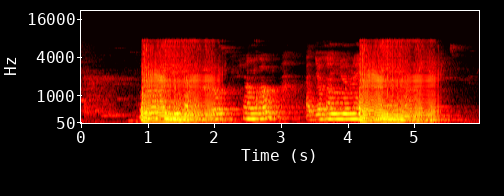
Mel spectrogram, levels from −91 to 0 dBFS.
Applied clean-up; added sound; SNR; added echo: none; Fart; -3 dB; reverberation time 0.9 s.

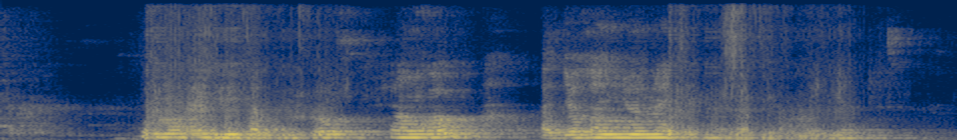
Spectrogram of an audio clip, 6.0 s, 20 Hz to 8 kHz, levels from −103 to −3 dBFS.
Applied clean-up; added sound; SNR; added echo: neural separator model SepFormer DNS4.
